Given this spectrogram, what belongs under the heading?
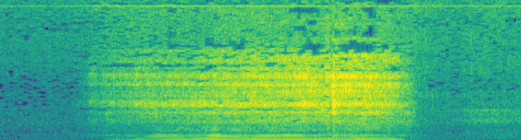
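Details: Adult man asleep gives a single loud, rattling snore on a breath in, with a buzzing low tone and hissing upper edge; snoring.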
